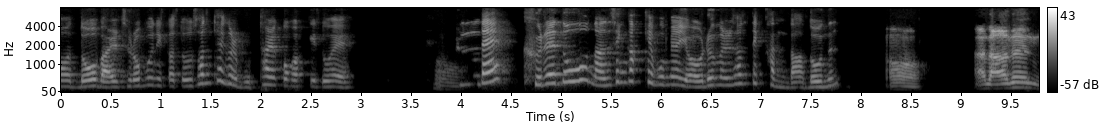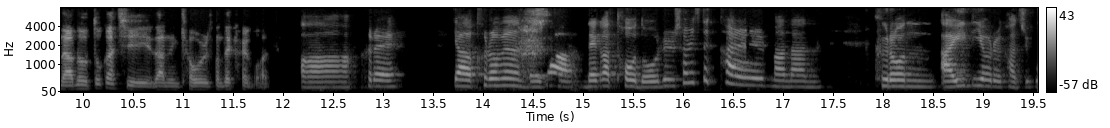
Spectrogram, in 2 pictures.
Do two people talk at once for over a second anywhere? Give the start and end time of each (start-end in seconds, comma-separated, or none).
none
